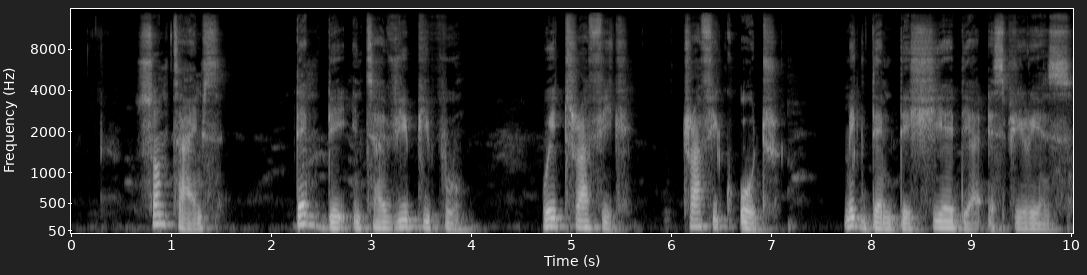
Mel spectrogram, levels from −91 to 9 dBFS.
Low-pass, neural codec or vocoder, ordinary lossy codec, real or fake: 14.4 kHz; none; none; real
